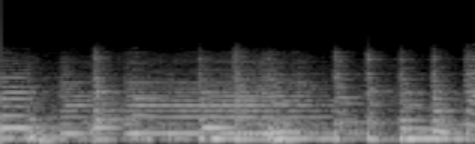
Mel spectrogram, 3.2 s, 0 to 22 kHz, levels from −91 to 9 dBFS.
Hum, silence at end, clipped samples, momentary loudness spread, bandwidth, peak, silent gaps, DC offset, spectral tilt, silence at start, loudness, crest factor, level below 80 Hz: none; 0 s; under 0.1%; 6 LU; 6.2 kHz; -12 dBFS; none; under 0.1%; -9 dB/octave; 0 s; -27 LUFS; 14 dB; -44 dBFS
